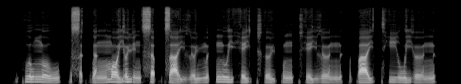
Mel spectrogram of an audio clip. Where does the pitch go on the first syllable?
high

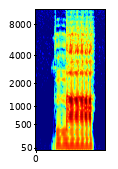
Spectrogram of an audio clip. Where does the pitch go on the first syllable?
low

